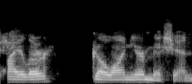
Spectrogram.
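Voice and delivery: tender, loving, gentle calling voice. Retelling a voice he believes was his dad's: imitating a loving, gentle voice. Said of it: "very very, like, loving, but gentle".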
